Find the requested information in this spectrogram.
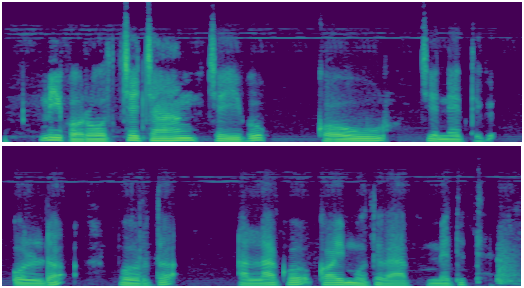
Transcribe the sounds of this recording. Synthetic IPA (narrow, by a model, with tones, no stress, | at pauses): mɪ˦kɔ˨ɾo˨t̪̚t͡ʃe˦t͡ʃa˦ŋt͡ʃe˦i˨bo˦ | kɔ˨u˦ | t͡ʃe˨ne˨ti˨k | o˨ldɔ˦ | po˨ɾtɔ˦ | a˨la˦ko˦kɔ˦ɪ˦mu˨t̪e˦ka˨p̚me˨ti˦t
